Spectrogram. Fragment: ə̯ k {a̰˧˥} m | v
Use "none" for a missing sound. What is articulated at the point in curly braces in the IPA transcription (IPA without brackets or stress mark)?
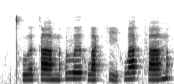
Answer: a˧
